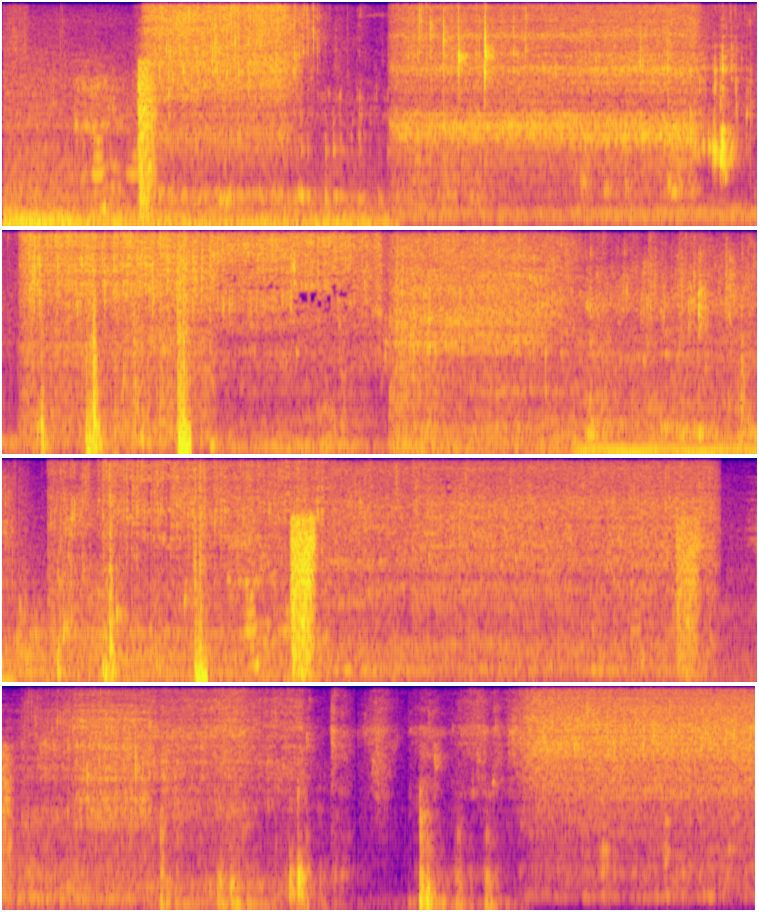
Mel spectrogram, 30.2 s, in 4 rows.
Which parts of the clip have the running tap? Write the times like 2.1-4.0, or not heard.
0.0-30.1.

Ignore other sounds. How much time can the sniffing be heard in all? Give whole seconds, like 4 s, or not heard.
3 s.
